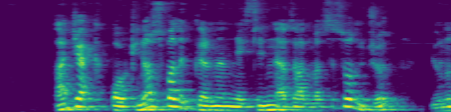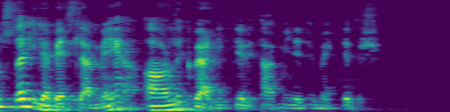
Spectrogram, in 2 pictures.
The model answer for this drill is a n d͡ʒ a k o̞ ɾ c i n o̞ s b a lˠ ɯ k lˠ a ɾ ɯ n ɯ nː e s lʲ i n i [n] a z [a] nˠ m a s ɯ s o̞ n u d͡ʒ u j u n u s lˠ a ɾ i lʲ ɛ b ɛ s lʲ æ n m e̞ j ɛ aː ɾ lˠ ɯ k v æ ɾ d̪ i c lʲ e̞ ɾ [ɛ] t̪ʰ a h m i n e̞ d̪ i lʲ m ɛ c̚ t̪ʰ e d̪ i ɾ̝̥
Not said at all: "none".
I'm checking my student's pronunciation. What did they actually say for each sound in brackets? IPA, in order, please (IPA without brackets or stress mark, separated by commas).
n, a, i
